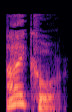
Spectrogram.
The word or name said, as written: ichor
